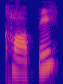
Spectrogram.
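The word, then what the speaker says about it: copy: 예 아 제나 게라 카피 셰 이자 수첩 복사본 하나만 주시겠어요 뭐라고 지원 하실까요 시작 예 그렇죠 여기서 p 발음을 살려 주셔야만 커피라고 헷갈리지 않겠죠 다음으로 이렇게 얘기할게요 저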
